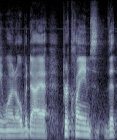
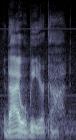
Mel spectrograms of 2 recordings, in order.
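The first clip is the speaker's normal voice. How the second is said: a hushed whisper, lower and much softer; whispered promise; 7 semitones lower, 8 dB quieter than usual. Acted. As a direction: breathe the line like a sacred secret. Reading God's promise aloud.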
